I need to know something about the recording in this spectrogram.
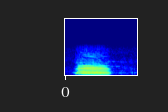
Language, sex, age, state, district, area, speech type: Assamese, female, 30-45, Assam, Dibrugarh, rural, conversation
